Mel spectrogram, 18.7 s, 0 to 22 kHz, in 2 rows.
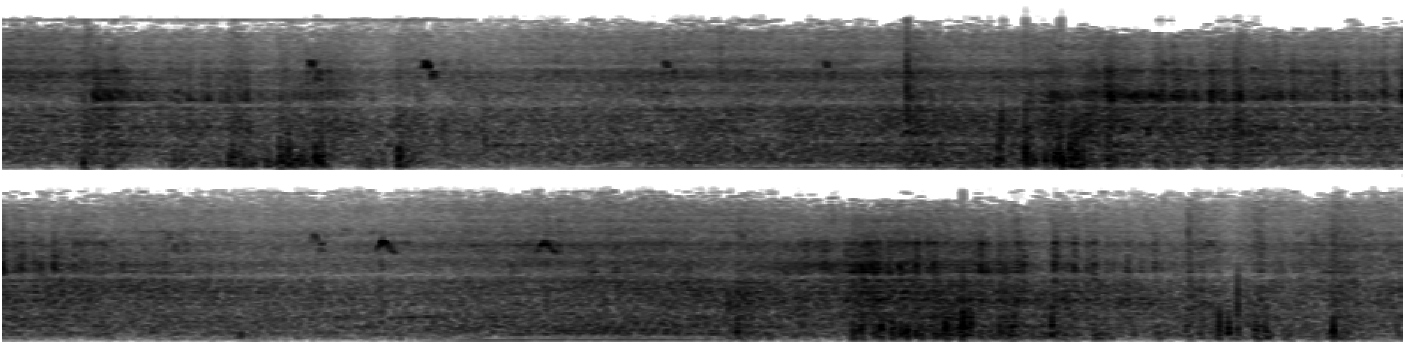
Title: W210 rattling noise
